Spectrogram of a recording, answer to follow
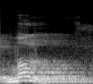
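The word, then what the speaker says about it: bomb: এর উচ্চারণ হচ্ছে না বি ও এম বি বোম বি এর উচ্চারণ হচ্ছে না বোম মিন্স বোমা এরপরে লিম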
